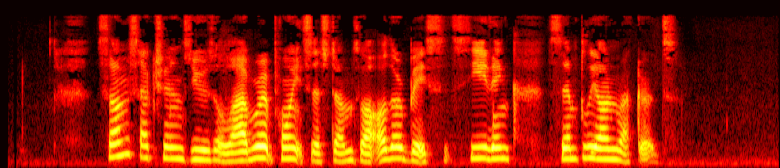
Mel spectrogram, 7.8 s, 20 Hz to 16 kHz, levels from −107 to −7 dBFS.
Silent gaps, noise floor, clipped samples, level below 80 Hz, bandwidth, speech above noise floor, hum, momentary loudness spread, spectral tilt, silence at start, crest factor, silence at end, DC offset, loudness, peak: none; -70 dBFS; under 0.1%; -86 dBFS; 11.5 kHz; 42 dB; none; 15 LU; -4.5 dB/octave; 1 s; 20 dB; 1.1 s; under 0.1%; -29 LUFS; -10 dBFS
